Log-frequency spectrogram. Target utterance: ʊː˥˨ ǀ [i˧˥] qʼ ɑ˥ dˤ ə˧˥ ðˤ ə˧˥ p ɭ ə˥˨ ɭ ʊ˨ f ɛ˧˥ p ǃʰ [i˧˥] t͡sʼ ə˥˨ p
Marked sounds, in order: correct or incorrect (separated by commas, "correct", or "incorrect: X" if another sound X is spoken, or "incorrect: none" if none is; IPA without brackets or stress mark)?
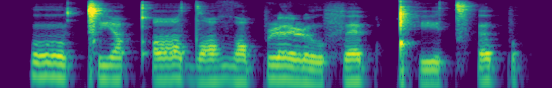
correct, incorrect: i˨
